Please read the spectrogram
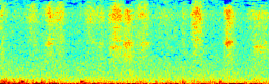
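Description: Faint squeak and scratch of a felt-tip marker writing on a whiteboard, in a run of short strokes.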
